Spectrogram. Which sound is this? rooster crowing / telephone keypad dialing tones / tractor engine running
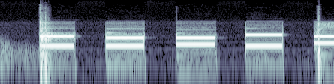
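telephone keypad dialing tones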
